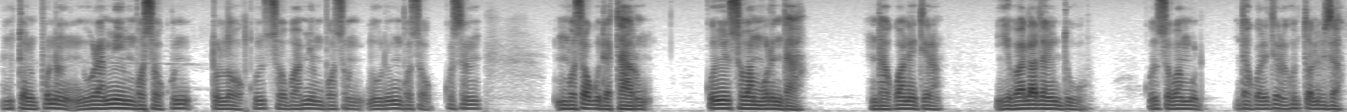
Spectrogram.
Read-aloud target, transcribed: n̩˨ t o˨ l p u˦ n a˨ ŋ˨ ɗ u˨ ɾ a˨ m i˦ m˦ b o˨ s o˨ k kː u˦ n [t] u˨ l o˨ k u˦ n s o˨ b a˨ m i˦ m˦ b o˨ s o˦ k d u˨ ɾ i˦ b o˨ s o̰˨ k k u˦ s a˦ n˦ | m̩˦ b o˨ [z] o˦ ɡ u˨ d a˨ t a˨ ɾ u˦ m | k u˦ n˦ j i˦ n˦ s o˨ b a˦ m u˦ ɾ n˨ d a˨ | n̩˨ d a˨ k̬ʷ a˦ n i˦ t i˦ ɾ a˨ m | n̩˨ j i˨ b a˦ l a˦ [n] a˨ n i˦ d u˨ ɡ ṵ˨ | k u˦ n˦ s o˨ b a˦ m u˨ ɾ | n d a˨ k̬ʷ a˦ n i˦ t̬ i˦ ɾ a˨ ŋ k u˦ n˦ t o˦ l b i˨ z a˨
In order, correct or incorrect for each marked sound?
correct, incorrect, incorrect

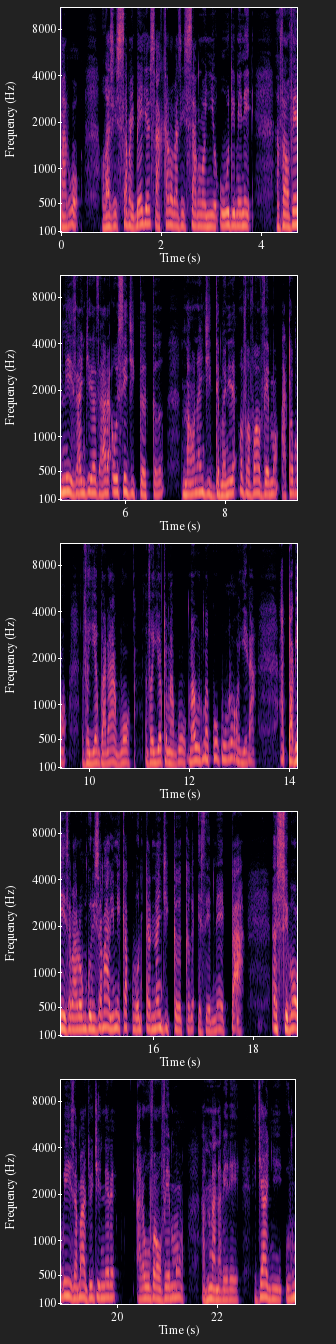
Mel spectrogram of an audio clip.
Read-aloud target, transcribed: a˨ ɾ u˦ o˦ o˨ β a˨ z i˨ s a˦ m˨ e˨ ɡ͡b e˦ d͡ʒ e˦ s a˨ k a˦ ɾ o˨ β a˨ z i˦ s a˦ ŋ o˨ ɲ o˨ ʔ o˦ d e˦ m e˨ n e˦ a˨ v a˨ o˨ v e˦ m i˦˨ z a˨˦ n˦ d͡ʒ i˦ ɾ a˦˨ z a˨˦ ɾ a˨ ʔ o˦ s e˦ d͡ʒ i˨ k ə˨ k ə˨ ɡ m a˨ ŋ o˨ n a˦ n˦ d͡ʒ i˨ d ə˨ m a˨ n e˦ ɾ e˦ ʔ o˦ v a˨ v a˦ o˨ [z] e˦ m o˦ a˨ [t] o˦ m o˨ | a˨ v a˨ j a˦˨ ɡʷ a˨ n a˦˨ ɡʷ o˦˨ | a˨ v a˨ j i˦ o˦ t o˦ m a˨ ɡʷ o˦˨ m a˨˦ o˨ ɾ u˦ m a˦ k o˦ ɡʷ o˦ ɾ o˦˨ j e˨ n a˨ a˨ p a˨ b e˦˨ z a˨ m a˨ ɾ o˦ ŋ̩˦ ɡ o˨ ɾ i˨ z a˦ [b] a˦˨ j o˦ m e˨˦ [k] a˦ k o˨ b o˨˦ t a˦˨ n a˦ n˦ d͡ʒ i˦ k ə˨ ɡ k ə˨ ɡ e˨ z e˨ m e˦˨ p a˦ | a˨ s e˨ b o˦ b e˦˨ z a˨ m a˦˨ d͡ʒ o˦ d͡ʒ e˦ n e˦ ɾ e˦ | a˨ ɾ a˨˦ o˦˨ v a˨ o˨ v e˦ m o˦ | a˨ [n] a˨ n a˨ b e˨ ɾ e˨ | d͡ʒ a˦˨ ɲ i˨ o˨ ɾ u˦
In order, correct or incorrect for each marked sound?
incorrect, correct, incorrect, correct, incorrect

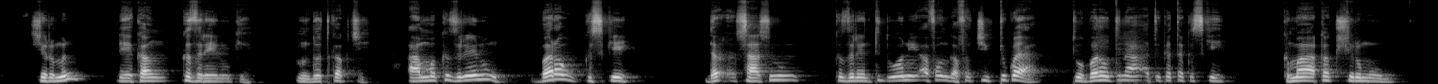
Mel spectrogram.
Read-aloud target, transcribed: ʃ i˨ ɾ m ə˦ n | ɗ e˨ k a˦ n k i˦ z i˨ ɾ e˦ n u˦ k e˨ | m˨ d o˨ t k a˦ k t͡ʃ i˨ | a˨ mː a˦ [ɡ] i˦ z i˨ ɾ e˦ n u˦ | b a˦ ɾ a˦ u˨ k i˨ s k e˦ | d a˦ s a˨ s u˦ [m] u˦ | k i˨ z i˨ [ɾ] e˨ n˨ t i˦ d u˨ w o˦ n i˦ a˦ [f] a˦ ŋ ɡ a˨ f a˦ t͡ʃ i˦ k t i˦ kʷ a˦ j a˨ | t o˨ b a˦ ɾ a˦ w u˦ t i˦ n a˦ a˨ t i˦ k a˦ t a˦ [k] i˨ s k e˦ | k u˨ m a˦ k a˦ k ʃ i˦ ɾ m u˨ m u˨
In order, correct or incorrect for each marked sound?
incorrect, incorrect, correct, correct, correct

